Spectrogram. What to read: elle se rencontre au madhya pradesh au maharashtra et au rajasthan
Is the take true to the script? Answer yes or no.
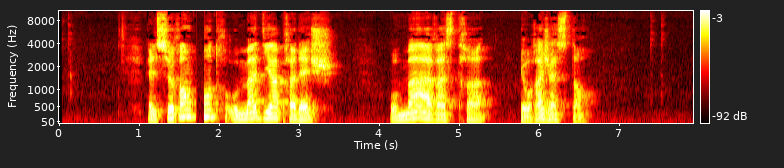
no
